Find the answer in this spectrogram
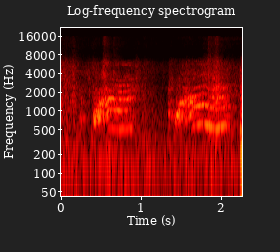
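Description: Hatchimal interactive toy inside its egg making two short electronic creature calls, meow-like and bending in pitch. The second call is longer.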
